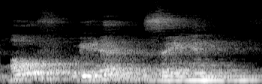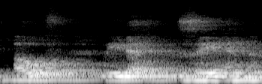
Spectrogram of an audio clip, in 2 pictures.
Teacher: కానీ ఇక్కడ రూల్ ఏంటి అంటే ఎస్ నార్మల్ గా సా sound, but if s follows by any vowel, that s sound changes to ja sound. So s తర్వాత vowel వచ్చింది కాబట్టి s sound changes to za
